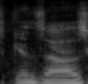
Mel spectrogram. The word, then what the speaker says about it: Goncalves: That was her sister, and it was Gonzalez, but it was spelled like Conglaze. Remember, I didn't know how to say it, but it's Gonzalez, Kaylee Gonzalez.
